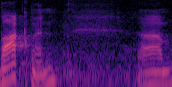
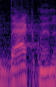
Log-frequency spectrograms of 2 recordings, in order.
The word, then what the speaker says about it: Bachman: calls himself bman uh here in the United States we've always pronounced it Bachman U but uh he says that it's actually Bachman and that's how he pronounces his name he's a big Radio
